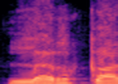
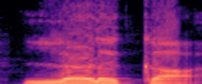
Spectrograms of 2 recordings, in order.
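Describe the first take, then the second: First: लड़का said as larka, plain r; wrong r for ड़. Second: लड़का with a retroflex flap ड़; correct flap ड़. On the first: Teacher shows what not to say, लड़का with plain r. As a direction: put र in place of ड़ in लड़का. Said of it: "नहीं कह सकते". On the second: Teacher models the word for boy, लड़का with flap ड़. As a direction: curl the tongue for ड़ in लड़का. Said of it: "उच्चारण पर ध्यान दीजिए". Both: Shown as a demonstration.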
